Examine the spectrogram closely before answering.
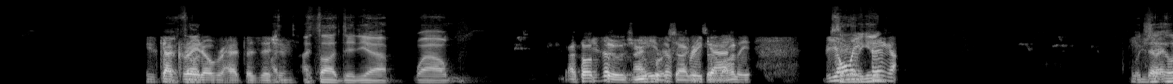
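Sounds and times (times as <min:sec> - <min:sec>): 
speech: 0:01.5 - 0:04.8, 0:05.6 - 0:09.1, 0:11.3 - 0:11.7
faint high bird tweet: 0:04.6 - 0:05.8, 0:09.4 - 0:11.6.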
